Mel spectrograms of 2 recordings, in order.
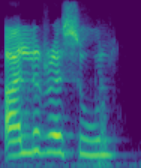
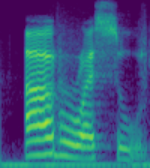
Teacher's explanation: اس میں لام کو ہم مرج کر دیتے ہیں، ادغام ہو جاتا ہے اس کا، اس لیے را کے اوپر آپ کو تشدید نظر آ رہی ہوگی. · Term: ادغام شمسی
